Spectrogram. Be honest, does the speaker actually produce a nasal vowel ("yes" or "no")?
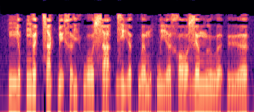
no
